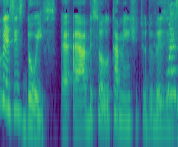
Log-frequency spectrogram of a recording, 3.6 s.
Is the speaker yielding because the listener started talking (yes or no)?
yes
